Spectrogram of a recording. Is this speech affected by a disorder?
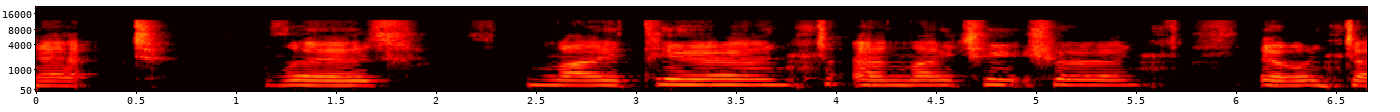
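Yes: Moebius syndrome.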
